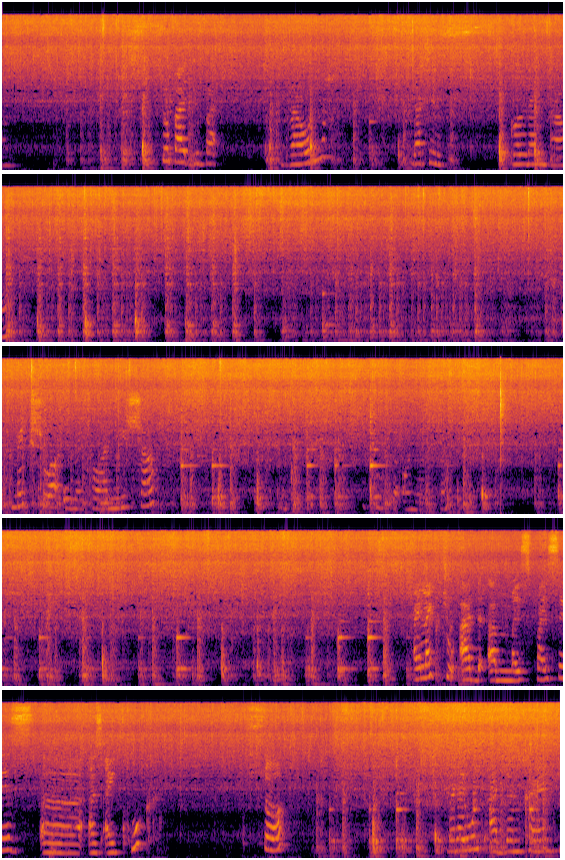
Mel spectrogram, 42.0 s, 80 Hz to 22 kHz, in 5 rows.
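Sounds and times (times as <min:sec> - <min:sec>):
onions sizzling in oil: 0:00.0 - 0:42.0
wooden spoon scraping a pot: 0:07.6 - 0:24.2.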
